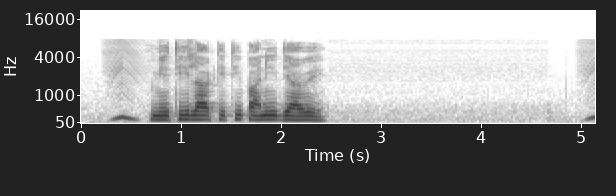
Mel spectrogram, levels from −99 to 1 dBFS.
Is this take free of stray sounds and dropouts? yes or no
yes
